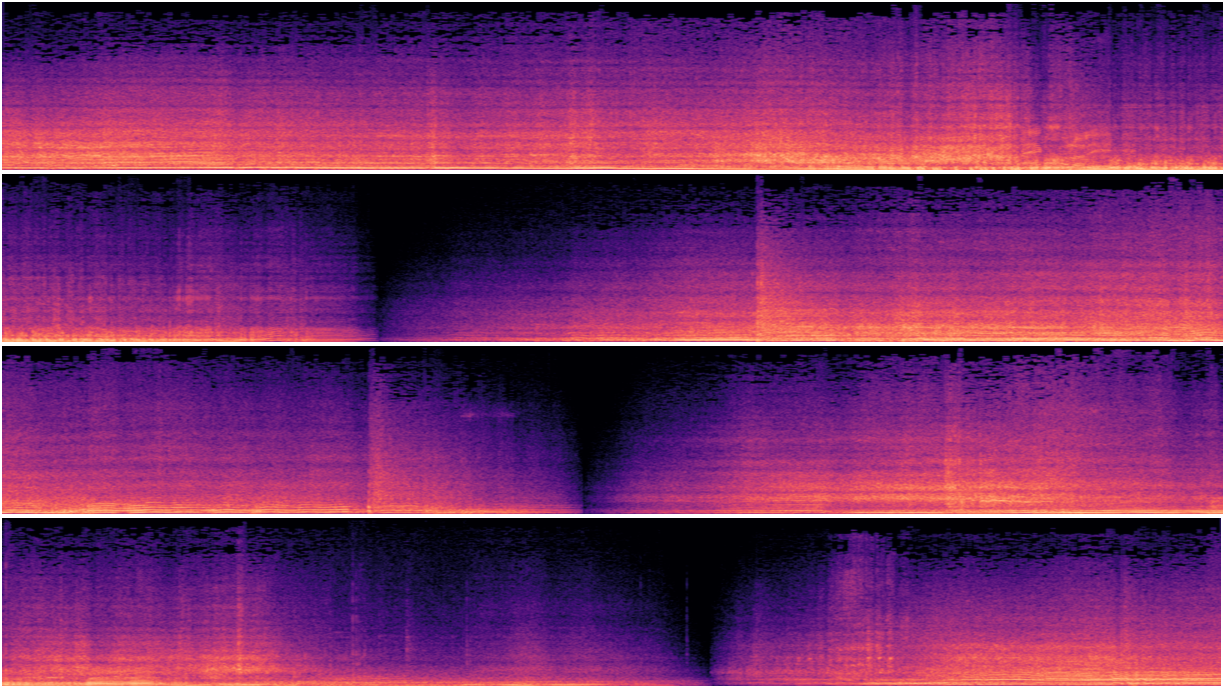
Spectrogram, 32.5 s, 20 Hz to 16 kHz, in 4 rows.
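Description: Rally cars passing at speed, one per clip with abrupt cuts between them: first a Renault Clio S1600, its revs climbing and dropping through gear changes and then falling away as it passes, then a Peugeot 207 S2000 running through standing water on the wet road, then another rally car revving up and down through the gears.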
